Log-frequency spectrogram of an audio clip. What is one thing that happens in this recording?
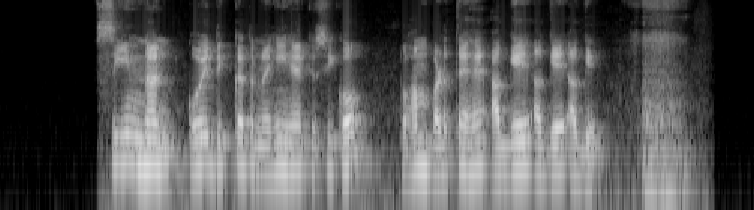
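A middle-aged man talks with animation into a close microphone.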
